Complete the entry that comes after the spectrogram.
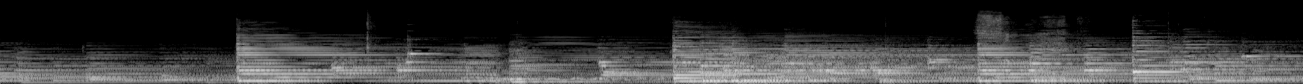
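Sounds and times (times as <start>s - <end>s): solo grand piano: 0.0s - 13.0s.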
